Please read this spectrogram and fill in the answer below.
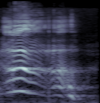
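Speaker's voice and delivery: high, strained mock grunt; imitated lifting grunt. Showing someone picking up weights, imitated strained grunt. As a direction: imitate straining under heavy weights, breath held. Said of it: "weights and going".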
